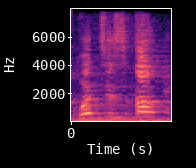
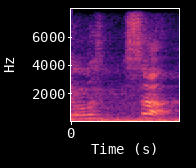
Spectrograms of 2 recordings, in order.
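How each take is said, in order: First: The phrase is said in full, word by word. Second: The phrase is contracted into two words. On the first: The speaker calls it wrong. "We don't say that" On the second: The speaker calls it right. "The same thing that we say"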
